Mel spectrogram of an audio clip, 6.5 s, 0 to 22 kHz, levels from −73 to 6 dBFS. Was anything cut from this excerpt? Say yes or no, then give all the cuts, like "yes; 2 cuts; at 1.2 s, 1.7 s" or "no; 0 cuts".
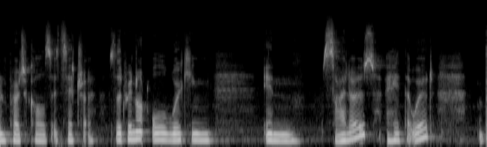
no; 0 cuts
